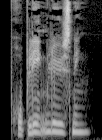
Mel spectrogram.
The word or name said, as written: problemløsning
